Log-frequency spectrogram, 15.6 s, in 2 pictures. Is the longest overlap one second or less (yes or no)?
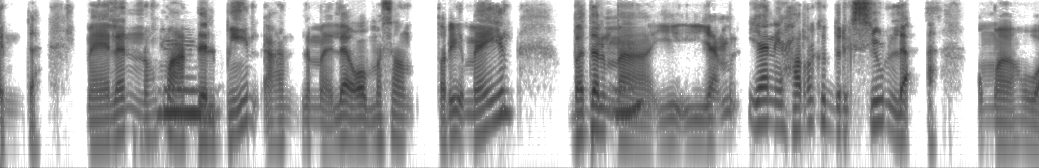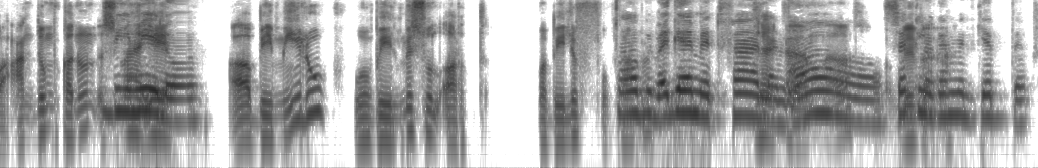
no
